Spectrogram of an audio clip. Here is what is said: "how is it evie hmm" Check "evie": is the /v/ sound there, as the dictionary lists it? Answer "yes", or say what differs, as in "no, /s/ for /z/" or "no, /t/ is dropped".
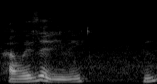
no, /b/ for /v/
